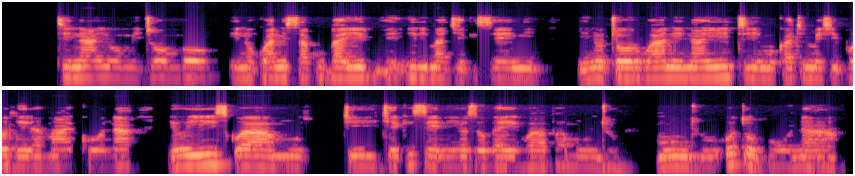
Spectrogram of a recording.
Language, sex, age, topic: Ndau, female, 36-49, health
